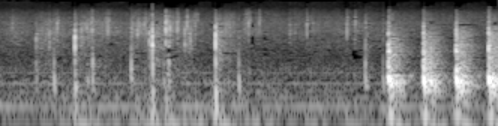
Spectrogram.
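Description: Knocking on a door during a staged troupe performance: a few light, scattered taps, then a run of about four louder, evenly spaced knocks at the end.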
